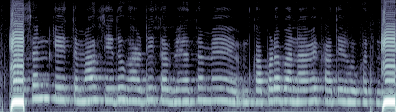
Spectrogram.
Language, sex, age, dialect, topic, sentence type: Bhojpuri, female, 18-24, Southern / Standard, agriculture, statement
